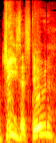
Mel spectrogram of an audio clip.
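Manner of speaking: sudden high, loud "dude!"; real hype outburst; excited shout. Real, not acted. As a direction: blurt it out in amazement. Streamer reacting to a big donation.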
